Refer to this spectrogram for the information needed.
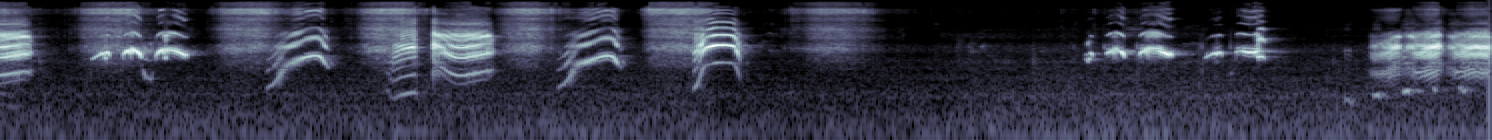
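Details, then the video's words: A pet parakeet chatters in bursts of steeply rising and falling whistles mixed with harsh, buzzy squawks, pausing briefly midway, over a faint low room hum. "আমাদের টিয়া পাখিটা কি বলছে কে জানে।"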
